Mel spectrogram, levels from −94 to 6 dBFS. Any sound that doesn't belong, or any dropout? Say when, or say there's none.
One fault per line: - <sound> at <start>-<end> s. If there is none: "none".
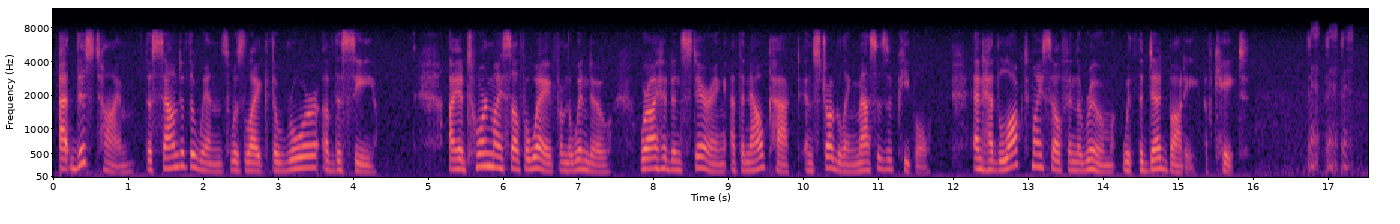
- laugh at 16.7-17.3 s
